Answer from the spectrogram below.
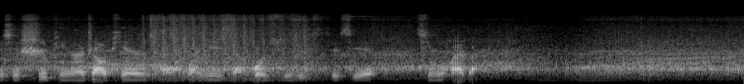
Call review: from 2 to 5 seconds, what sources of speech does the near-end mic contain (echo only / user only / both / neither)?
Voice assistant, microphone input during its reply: echo only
